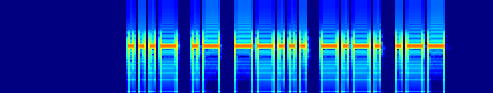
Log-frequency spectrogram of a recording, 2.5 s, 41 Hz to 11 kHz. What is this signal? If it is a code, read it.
Morse code, heard as a keyed tone, about 44 wpm, 700 Hz. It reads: VA7CW
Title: Call Signs - 45wpm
